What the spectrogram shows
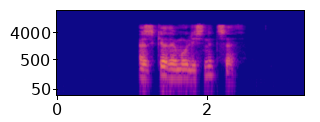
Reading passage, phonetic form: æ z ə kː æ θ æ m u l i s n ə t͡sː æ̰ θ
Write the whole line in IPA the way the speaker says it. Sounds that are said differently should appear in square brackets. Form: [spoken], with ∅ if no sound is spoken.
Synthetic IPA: æ z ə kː æ [ð] æ m u l i s n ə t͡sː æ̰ θ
